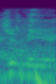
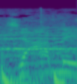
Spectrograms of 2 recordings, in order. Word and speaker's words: Jamir: It is not Jamir, it is Jamir.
